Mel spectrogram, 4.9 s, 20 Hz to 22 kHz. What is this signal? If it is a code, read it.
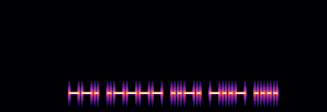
Morse code, heard as a keyed tone, about 25 wpm, 700 Hz. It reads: G1FXH
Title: DXCC-100 Call Signs - 5 Characters - 25wpm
